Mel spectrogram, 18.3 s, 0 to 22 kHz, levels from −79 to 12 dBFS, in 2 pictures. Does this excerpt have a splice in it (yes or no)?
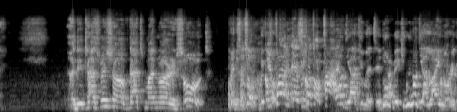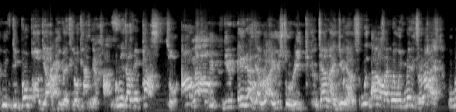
yes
